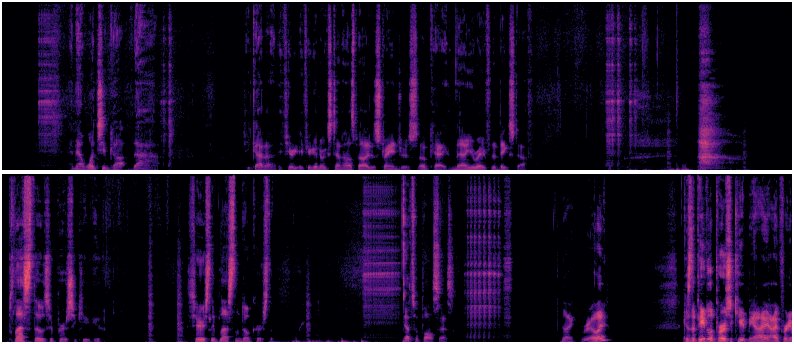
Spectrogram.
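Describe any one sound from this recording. An older man talks calmly and close up, pausing often.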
